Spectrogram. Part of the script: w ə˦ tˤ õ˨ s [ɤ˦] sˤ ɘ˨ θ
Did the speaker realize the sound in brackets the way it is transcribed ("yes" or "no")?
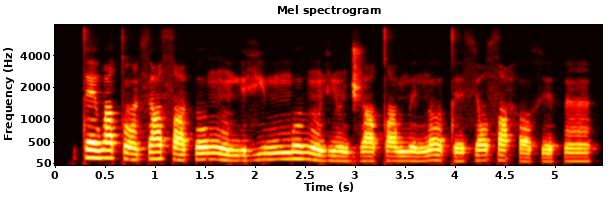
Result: yes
